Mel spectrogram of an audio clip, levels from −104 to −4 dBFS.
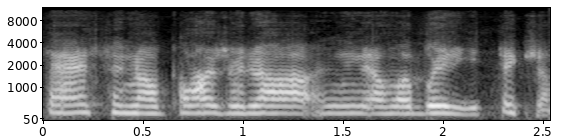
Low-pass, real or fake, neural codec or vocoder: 10.8 kHz; fake; codec, 24 kHz, 1.5 kbps, HILCodec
